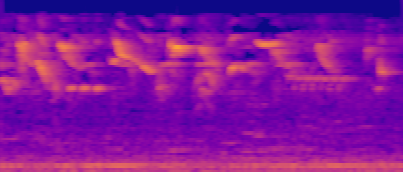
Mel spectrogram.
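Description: Javan tesia singing a fast, tumbling jumble of thin, high tinkling and sweeping notes, nearly nonstop, over a steady low hum.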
